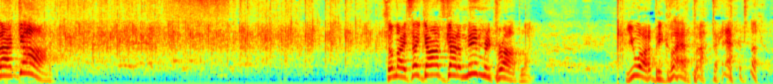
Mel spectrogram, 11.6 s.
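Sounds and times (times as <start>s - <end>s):
audience clapping hands: 0.0s - 7.0s, 9.2s - 9.4s
speech: 0.2s - 0.9s, 5.8s - 8.0s, 9.4s - 11.5s.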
